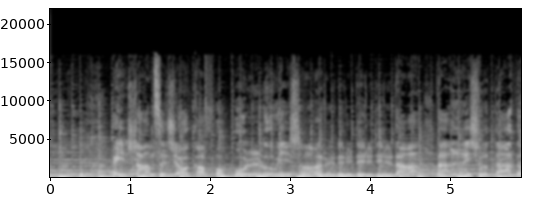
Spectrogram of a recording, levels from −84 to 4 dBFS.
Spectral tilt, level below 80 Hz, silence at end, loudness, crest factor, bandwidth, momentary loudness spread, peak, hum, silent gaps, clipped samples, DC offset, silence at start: -5 dB/octave; -26 dBFS; 0 s; -11 LUFS; 10 dB; 16.5 kHz; 3 LU; 0 dBFS; none; none; under 0.1%; under 0.1%; 0 s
